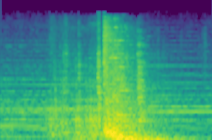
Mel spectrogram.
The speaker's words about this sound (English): Grand Santa turns a big, rusty-looking key.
